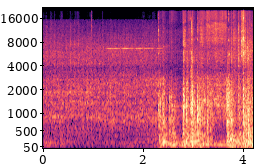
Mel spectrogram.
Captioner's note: engine rumbling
